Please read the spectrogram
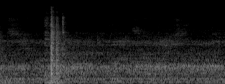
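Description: A single sharp knock of cookware about half a second in, as a nonstick skillet is emptied over a pot, then low steady kitchen background noise.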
